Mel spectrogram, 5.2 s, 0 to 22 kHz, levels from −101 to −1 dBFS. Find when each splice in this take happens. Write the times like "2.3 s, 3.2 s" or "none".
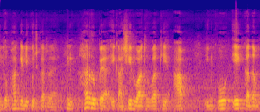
1.3 s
